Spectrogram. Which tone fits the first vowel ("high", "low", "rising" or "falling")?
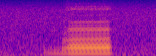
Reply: high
